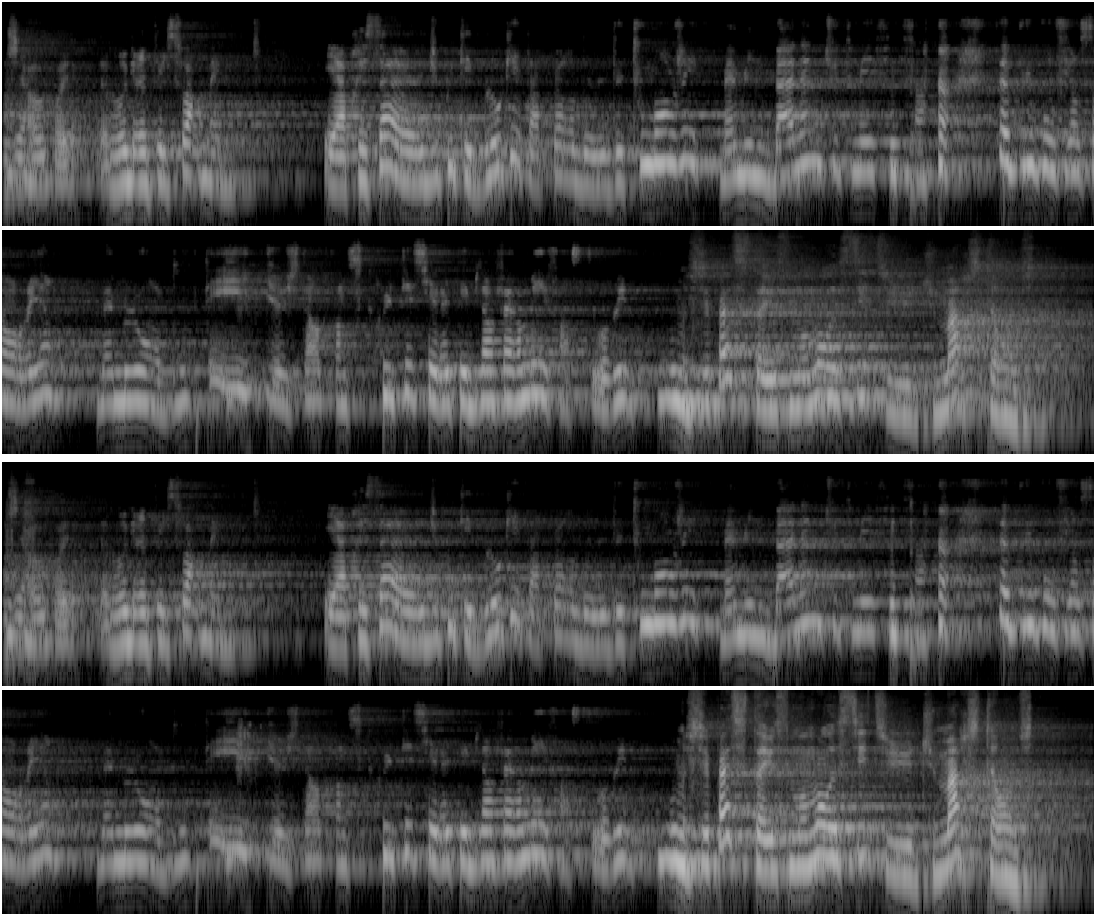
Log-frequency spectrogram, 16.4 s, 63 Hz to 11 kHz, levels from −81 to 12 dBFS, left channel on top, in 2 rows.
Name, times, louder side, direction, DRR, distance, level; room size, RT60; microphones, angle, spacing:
voice 1, 0.0-1.8 2.4-8.6 8.9-12.9, left 2 dB, 20° left, 9 dB, 0.3 m, -30 dB
voice 2, 13.1-15.9, right 3 dB, 85° right, 9 dB, 0.6 m, -26 dB
15.0 x 11.0 x 4.1 m, 2.9 s
head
